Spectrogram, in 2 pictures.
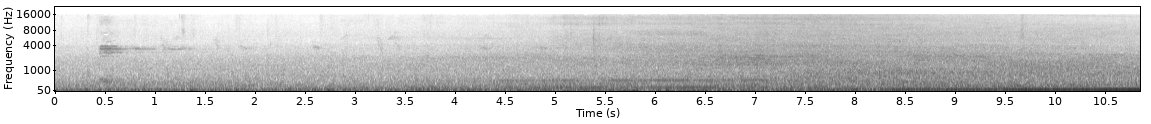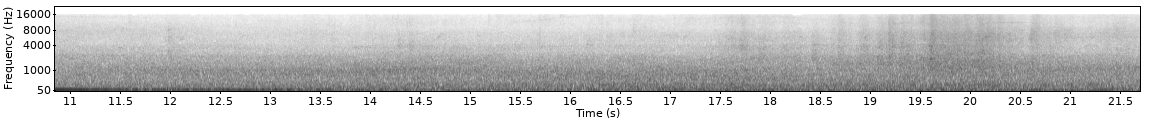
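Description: Road traffic on a city street: steady traffic noise, with a passing vehicle's low engine rumble that swells to its loudest about ten seconds in and then fades.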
